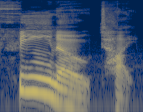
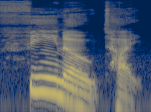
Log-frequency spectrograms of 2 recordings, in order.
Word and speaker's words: phenotype: and say it together phenotype the ph in this word is pronounced as an f the ph is pronounced like an f so say it one more time as you're looking at it phenotype all right so what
